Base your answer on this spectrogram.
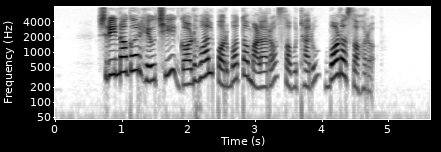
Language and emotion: Odia, neutral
